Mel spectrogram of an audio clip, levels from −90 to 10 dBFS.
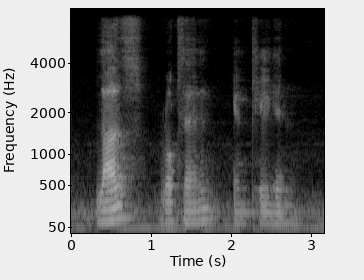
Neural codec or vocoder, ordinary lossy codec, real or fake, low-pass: codec, 32 kHz, 1.9 kbps, SNAC; none; fake; 7.2 kHz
